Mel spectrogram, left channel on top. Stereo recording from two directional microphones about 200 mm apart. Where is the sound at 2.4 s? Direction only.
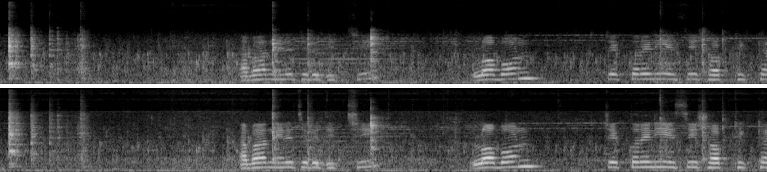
40° right (ahead or behind).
